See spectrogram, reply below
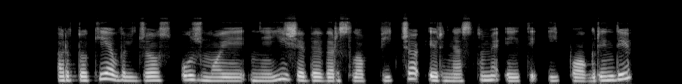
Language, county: Lithuanian, Utena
